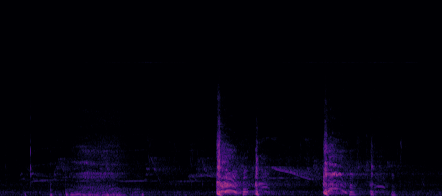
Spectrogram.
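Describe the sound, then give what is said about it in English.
After a few soft, muffled sounds, someone who has just taken a drink breaks into two harsh fits of coughing, each a strong hack followed by smaller rasping coughs, with no talking. “It should cause you to be careful of what you drink because you can start coughing afterwards.”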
